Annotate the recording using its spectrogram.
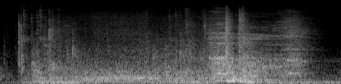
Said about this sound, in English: Carl gets into an elevator and presses a button. The doors close.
